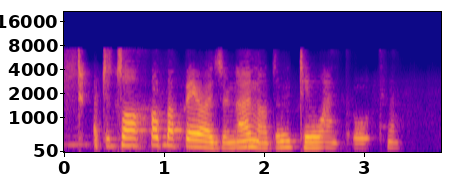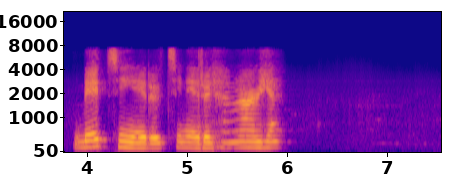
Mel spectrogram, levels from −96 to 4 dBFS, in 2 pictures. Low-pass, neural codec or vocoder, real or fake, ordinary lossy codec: 7.2 kHz; codec, 16 kHz, 0.5 kbps, X-Codec, HuBERT features, trained on general audio; fake; none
